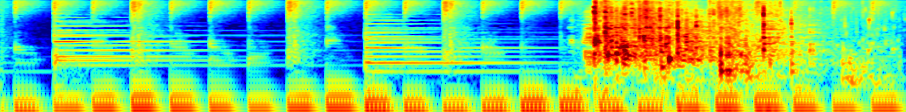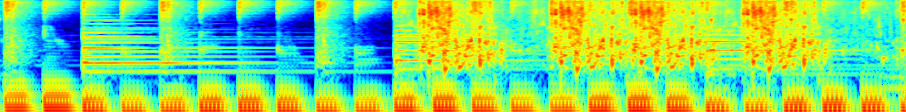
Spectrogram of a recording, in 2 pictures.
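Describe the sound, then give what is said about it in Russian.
Bursts of water splashing and sloshing as vegetables are rinsed to make soup come in two short stretches over a steady, rhythmic musical background; nobody speaks. “Для начала надо помыть овощи.”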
